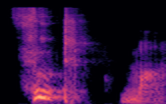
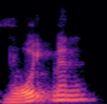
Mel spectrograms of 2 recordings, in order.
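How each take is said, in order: First: It starts with an F sound and says oo. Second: It starts with a V sound and says oy. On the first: The speaker calls it right. "The V is sharp like an F, and the I is silent. Something like Footman" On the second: The speaker calls it wrong. "I believe pronounced it Voigtman. No"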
